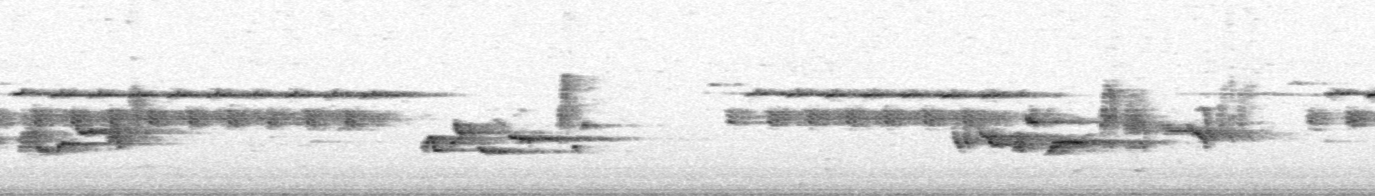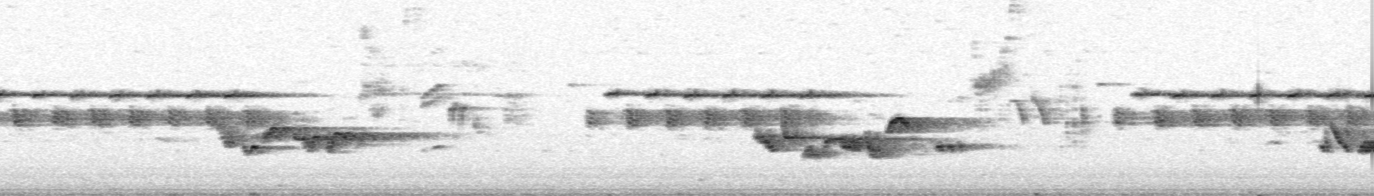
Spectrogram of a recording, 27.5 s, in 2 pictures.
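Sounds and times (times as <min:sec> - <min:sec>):
blackbird singing: 0:00.0 - 0:06.4, 0:07.1 - 0:27.4.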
